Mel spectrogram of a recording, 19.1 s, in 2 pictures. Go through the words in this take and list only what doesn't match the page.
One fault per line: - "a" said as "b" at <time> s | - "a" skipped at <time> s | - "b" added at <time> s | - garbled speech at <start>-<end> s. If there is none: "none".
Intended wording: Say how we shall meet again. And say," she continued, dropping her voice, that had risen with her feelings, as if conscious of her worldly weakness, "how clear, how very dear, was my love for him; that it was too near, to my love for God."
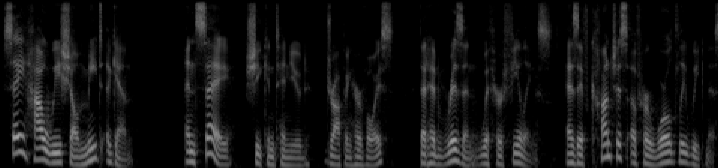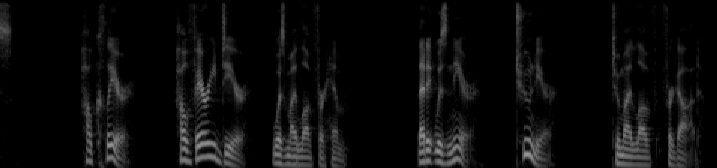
- "near" added at 15.6 s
